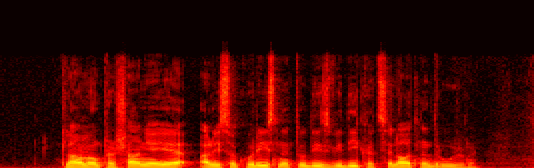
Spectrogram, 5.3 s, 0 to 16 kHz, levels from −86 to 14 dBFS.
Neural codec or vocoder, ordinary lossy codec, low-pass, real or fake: none; Opus, 64 kbps; 10.8 kHz; real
